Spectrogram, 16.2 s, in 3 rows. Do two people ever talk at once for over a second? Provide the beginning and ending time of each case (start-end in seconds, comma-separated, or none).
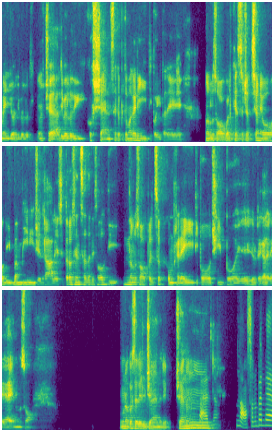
none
